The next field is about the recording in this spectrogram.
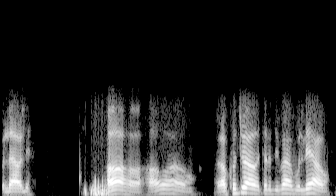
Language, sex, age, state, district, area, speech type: Odia, male, 18-30, Odisha, Jagatsinghpur, urban, conversation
